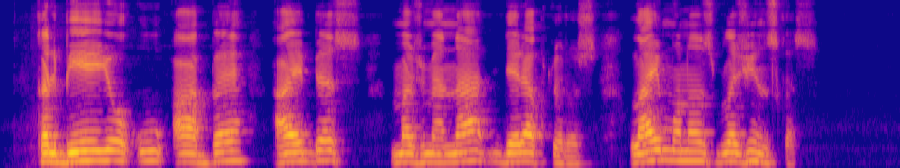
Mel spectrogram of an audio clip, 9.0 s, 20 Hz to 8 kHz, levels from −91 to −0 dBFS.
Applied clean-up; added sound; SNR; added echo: none; none; none; none.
